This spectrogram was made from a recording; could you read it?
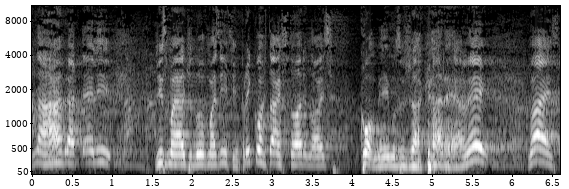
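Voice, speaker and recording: Male preacher, high and lively delivery, sermon storytelling, booming hall reverb. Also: slight background noise. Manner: animated storytelling, shouting and laughing. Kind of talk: youth conference sermon. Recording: echoey hall.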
